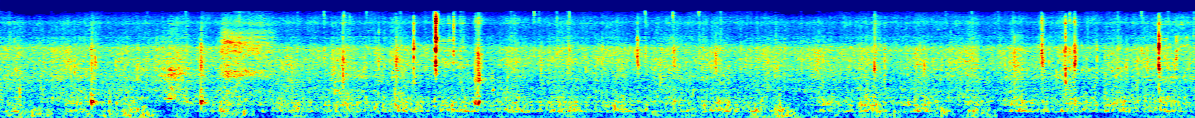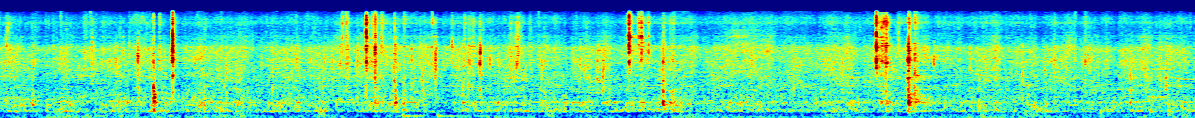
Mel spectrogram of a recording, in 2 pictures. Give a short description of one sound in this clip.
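Bicycle tyres rattle and bump over a cobbled path.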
